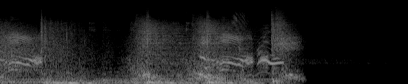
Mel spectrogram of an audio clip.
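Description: Punches and kicks thud in a video game fight.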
